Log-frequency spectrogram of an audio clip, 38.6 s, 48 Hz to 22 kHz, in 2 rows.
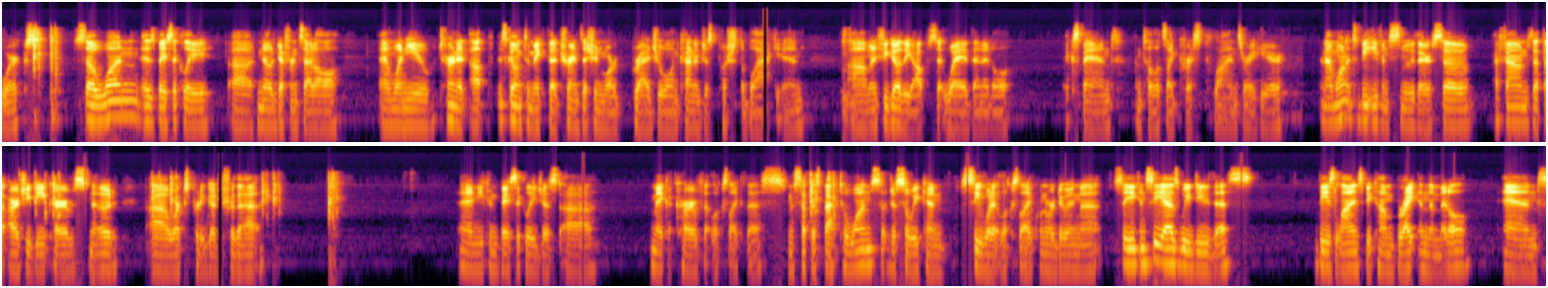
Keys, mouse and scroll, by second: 1.3-4.8 middle drag, 4.8-6.1 drag, 10.5-13.6 shift+drag, 16.3 shift+a, 18.3 scroll up 1, 19.2 click, 19.9 shift+a, 22.7 Down, 26.1-31.1 drag, 31.1 BackSpace, 31.5-31.9 scroll up 5, 31.9 middle click, 32.8-36.1 drag.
